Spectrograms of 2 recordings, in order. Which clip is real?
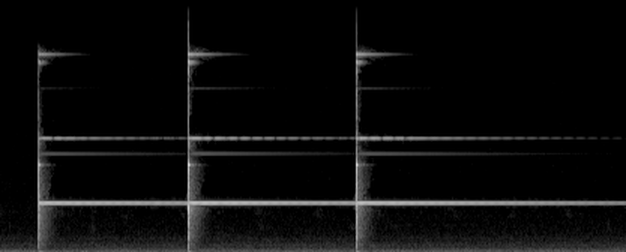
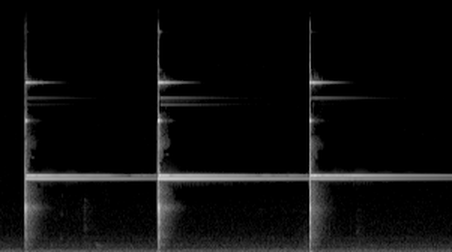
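The first.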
